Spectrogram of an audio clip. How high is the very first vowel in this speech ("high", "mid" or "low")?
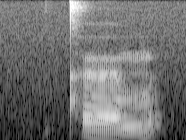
mid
